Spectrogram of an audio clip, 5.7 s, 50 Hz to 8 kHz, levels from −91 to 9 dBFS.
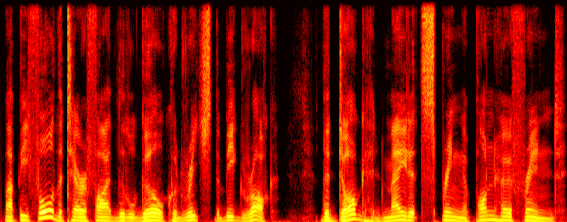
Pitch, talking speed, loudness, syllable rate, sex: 120 Hz, 210 wpm, -17 LUFS, 5.0 syllables/s, male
